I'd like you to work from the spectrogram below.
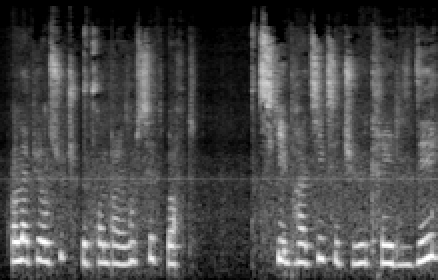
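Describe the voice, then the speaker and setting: A woman speaks at a very fast pace with a fairly high pitch and fairly even intonation. Noticeable background noise runs behind her. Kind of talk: casual gaming tutorial talk. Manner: chatty, friendly.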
